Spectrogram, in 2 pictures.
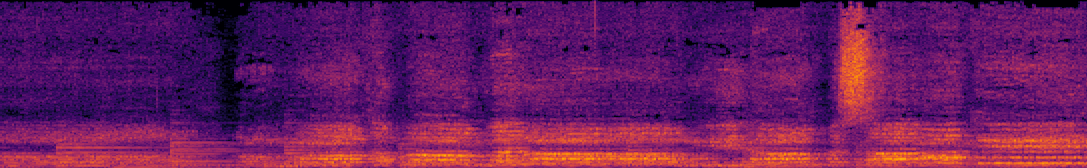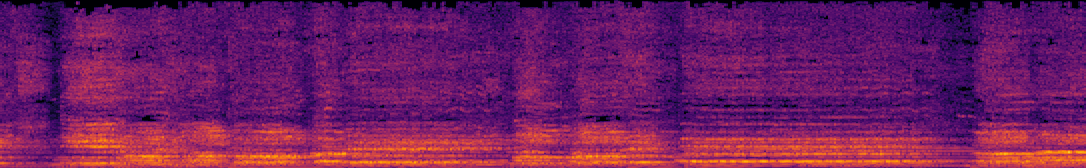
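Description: Mixed choir of men's and women's voices singing a Tagalog Christian worship song, a prayer to God the Father, in sustained phrases that swell louder about two seconds in.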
